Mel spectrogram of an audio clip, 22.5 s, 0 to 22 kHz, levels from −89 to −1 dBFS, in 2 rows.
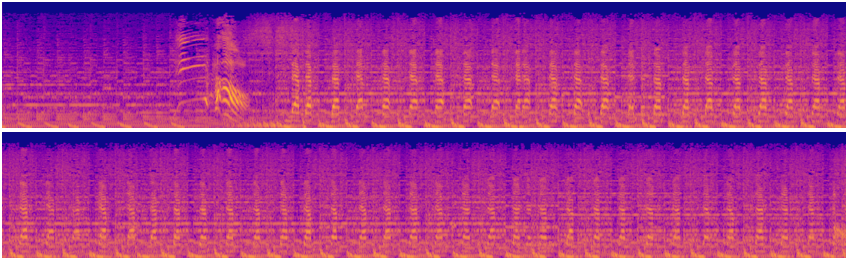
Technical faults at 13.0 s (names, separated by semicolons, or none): damaged data in a compressed stream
